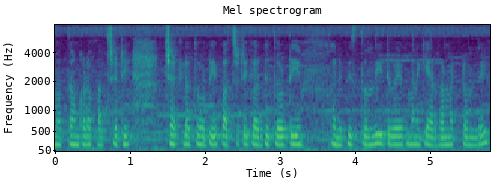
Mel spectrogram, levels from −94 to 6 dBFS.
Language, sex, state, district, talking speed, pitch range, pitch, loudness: Telugu, female, Andhra Pradesh, Visakhapatnam, 145 wpm, 185-195 Hz, 195 Hz, -26 LUFS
